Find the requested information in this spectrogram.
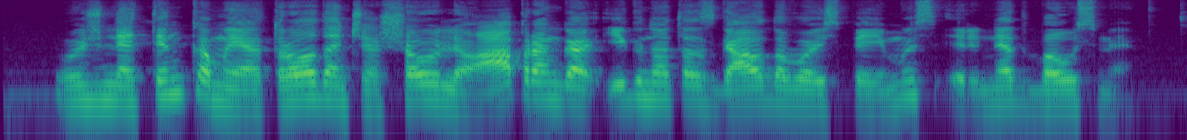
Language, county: Lithuanian, Šiauliai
